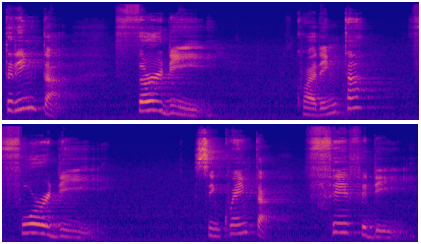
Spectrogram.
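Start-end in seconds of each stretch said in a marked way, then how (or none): 1.3-2.1 thirty said "thurdy", T softened to a D; flapped T. Shown as a demonstration. Teacher showing students thirty with a D sound. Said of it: "fingir que é um D Y". 4.3-5.1 forty said "fordy", T softened to a D; flapped T. Shown as a demonstration. Teacher showing students forty with a D sound. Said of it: "fingir que é um D Y".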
